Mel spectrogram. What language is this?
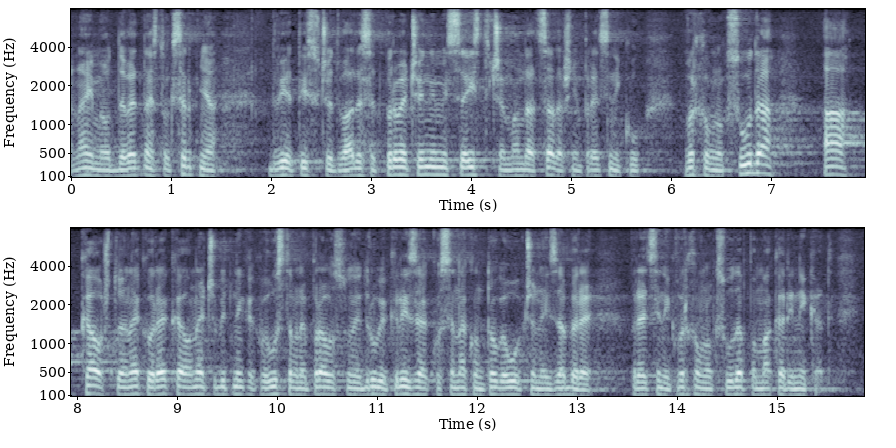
Croatian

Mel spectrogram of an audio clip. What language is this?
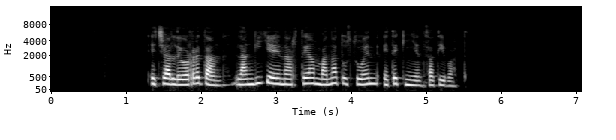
Basque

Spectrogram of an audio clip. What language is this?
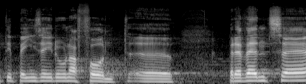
Czech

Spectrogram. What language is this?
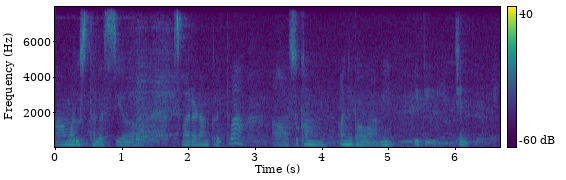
Sanskrit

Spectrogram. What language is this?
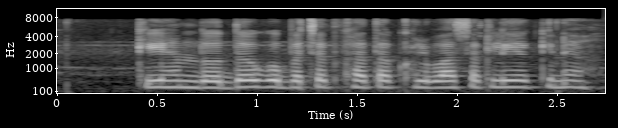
Magahi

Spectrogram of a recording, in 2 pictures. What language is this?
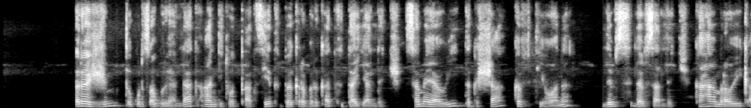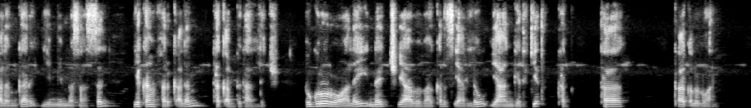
Amharic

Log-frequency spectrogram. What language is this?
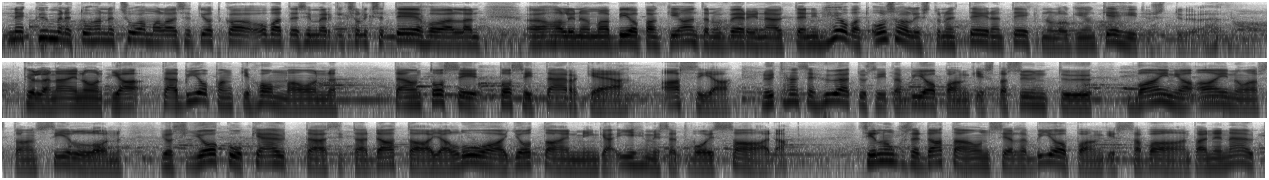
Finnish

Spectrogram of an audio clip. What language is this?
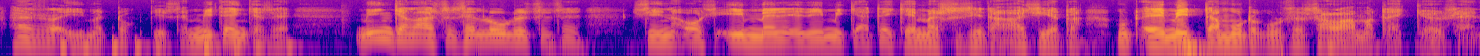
Finnish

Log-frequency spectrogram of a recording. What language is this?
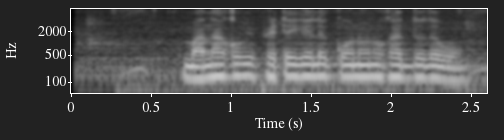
Bangla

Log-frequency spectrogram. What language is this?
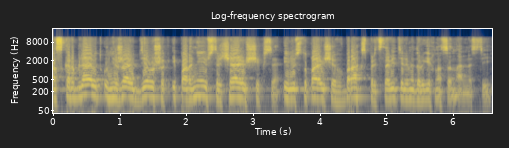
Russian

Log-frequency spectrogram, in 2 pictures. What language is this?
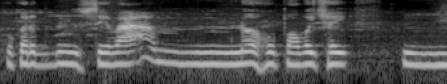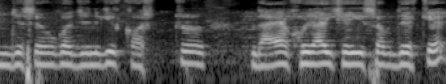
Maithili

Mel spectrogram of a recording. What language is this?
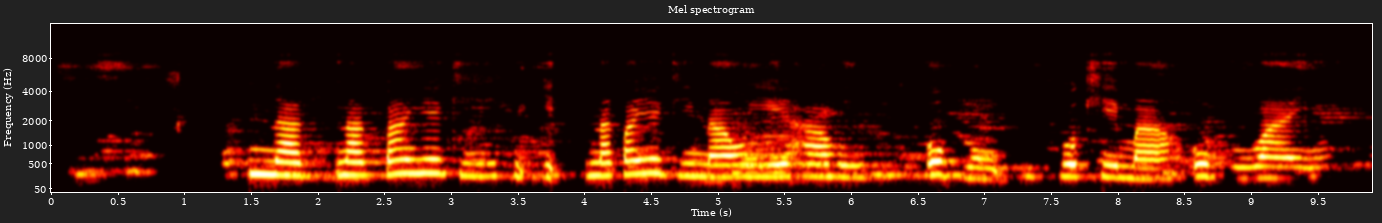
Igbo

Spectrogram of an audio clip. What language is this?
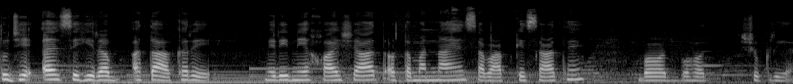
Urdu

